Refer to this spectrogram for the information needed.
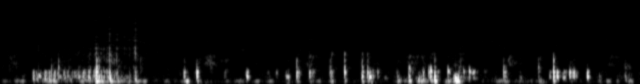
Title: Fit male stomach noise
